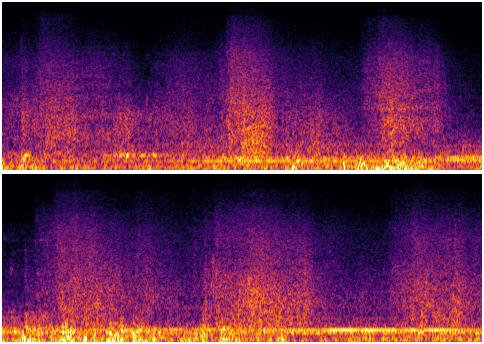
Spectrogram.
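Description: Wind buffeting the microphone and rushing water, swelling and easing every second or two, over a steady low engine hum.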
